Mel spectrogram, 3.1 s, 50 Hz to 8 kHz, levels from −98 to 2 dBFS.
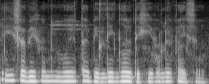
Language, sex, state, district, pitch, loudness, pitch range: Assamese, female, Assam, Kamrup Metropolitan, 155 Hz, -15 LUFS, 145-165 Hz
